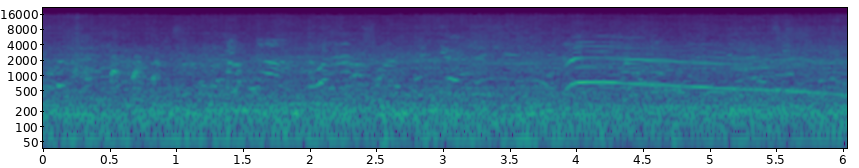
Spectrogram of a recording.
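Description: A young child squeals with excitement close by.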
